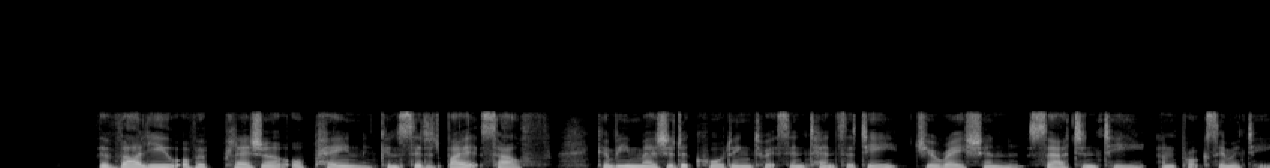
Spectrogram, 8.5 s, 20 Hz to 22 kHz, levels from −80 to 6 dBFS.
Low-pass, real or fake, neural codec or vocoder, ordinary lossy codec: 7.2 kHz; real; none; none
